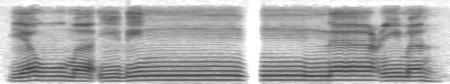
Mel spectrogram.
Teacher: Maka ketika bacanya harus masuk ke khaisyum, harus masuk ke hidung. Jadi dibaca ee yaumaidin naimah ini insyaallah ke hidung karena huruf nun nun sudah hidung. · Khayshum. Maka ketika bacanya harus masuk ke khayshum, harus masuk ke hidung. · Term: ghunah, gunnah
